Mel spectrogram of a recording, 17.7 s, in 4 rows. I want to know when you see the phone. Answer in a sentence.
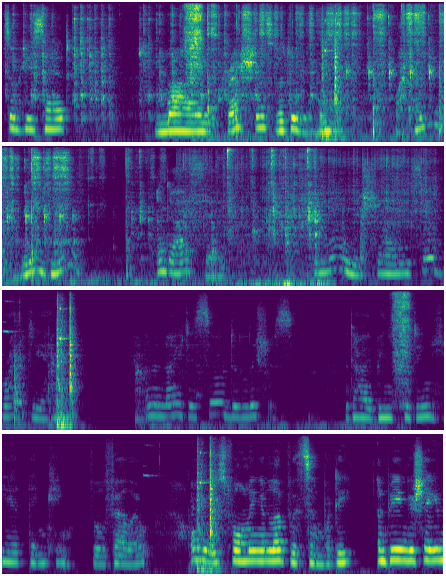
The phone can't be heard in this clip.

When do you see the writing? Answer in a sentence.
You can hear the writing from 1.9 to 12.4 s.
